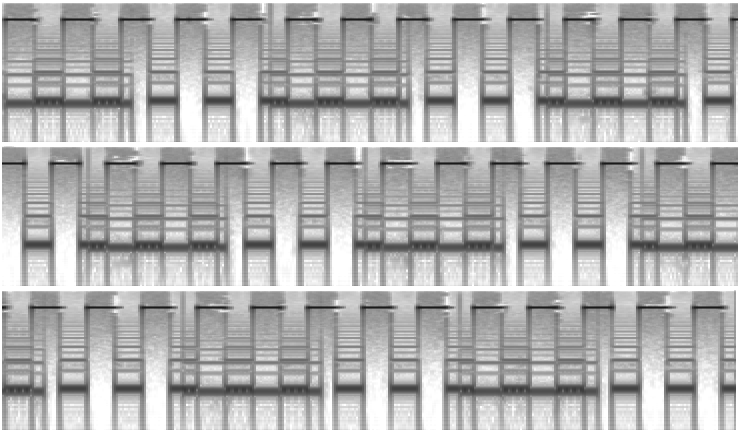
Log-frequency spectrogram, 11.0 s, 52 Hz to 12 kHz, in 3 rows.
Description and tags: Cartoon-like siren recreated on a Roland System100 vintage modular synth
sci-fi, cartoon, siren, synthetic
